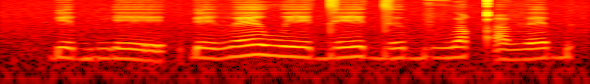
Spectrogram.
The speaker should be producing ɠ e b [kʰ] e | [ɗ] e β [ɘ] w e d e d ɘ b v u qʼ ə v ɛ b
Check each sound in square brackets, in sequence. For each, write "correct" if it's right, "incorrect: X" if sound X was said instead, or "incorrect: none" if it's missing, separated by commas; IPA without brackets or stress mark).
incorrect: ŋ, correct, incorrect: ɛ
